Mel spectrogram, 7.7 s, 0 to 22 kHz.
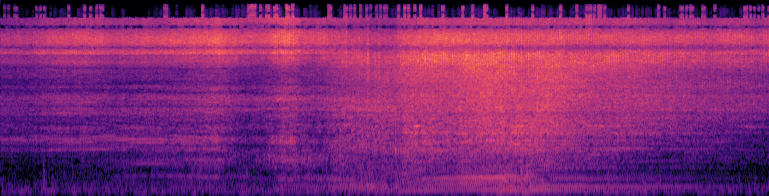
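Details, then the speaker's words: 1984 Honda ATC 200M single-cylinder three-wheeler, barn find stored 30 years, running after parts replacement and repairs, being ridden. Buzz rises and falls smoothly with throttle, no misses or knocks over wind; normal engine running. "He runs like a charm. Better than a John Deere."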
